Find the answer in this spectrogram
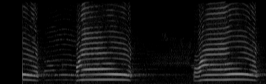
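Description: A peacock gives three loud, nasal, wailing calls: a short first note, then two long, brassy cries with rich overtones, separated by pauses.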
